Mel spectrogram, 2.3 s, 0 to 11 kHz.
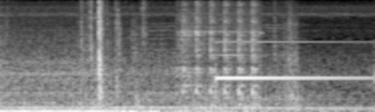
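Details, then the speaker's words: BMW X3 E83 / X5 E53, door open, engine switched off: rapid light clicking under the driver's side beneath a steady chime, from a transfer case actuator with a failed plastic gear; brake, ABS and 4x4 lights on; clicking can be intermittent. "so first open your door then turn off the car and listen for the clicking"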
